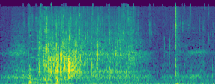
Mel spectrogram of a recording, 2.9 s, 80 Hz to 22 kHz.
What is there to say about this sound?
Pumpmkin Guts Squish 5
Pumpkin Guts Squish
pumpkin, squish, guts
